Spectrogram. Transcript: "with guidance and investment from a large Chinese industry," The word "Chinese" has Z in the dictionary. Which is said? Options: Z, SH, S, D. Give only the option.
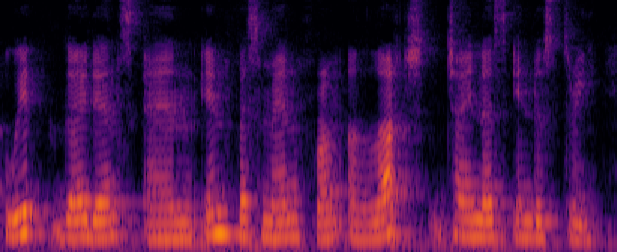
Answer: S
